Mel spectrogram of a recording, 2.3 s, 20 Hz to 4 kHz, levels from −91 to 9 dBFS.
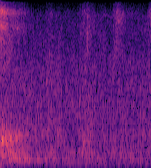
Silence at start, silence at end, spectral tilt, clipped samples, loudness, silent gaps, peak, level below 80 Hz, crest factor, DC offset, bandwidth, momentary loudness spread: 0 s; 0 s; -3 dB/octave; under 0.1%; -39 LUFS; none; -14 dBFS; -62 dBFS; 22 dB; under 0.1%; 4 kHz; 10 LU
